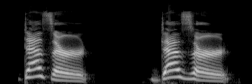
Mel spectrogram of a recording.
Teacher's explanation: These two similar looking words have different stress. The sandy location is stressed on the first syllable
